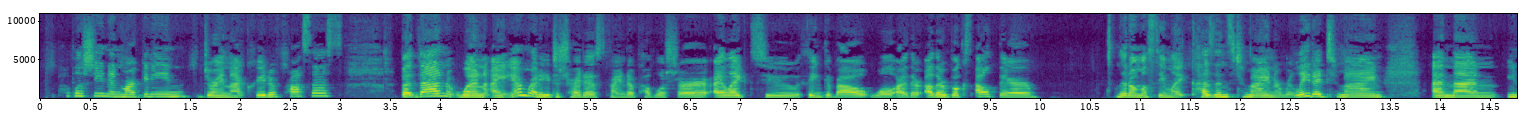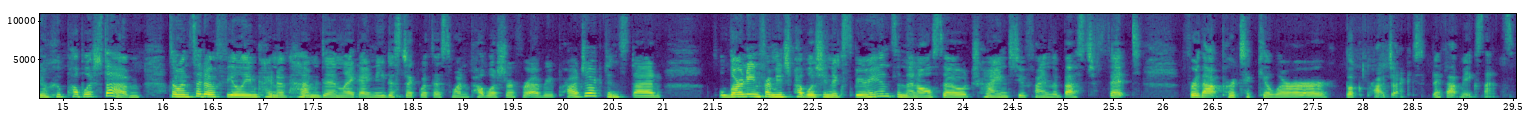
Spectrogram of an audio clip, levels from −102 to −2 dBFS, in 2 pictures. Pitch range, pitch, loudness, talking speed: 185-245 Hz, 210 Hz, -19 LUFS, 190 wpm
